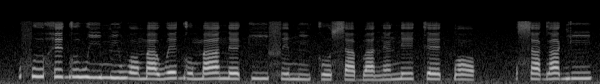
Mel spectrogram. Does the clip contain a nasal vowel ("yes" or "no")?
yes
